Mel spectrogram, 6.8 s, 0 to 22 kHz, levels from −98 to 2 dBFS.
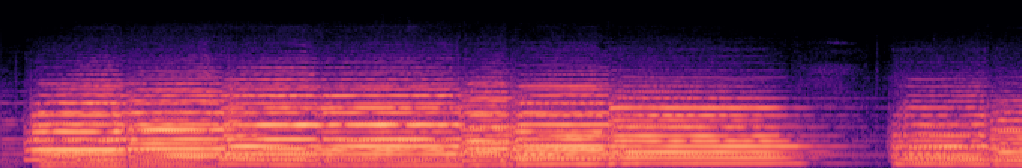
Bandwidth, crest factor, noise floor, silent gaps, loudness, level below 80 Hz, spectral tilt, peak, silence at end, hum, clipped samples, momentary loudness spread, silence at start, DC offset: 6 kHz; 16 dB; -45 dBFS; none; -17 LUFS; -46 dBFS; -8.5 dB/octave; -2 dBFS; 0 s; none; under 0.1%; 9 LU; 0.15 s; under 0.1%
